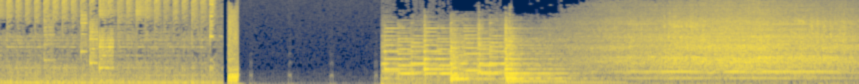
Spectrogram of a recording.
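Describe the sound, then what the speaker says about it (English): A household vacuum cleaner starts up after a burst of music and a short silence, then settles into a steady, loud whooshing whine that runs on to the end. "Vacuuming and polishing are necessary household chores"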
